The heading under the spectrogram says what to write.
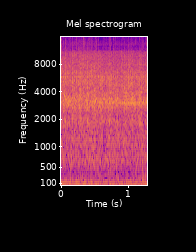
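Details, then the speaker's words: Mustang V8 with new Holley Sniper 2 fuel injection, first start-up; loud steady idle with fast light ticking, owner unsure whether lifter tick or the injectors' noise. Ticking at idle, cause unclear. "Maybe we do have a lifter ticket. I'm not sure. I know these injectors will make a little noise, too."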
